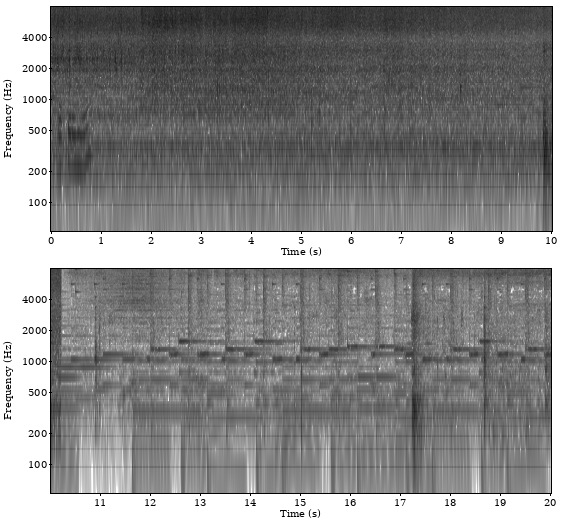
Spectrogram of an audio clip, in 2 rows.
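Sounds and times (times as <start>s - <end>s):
onion paste sizzling in oil: 0.0s - 10.2s.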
